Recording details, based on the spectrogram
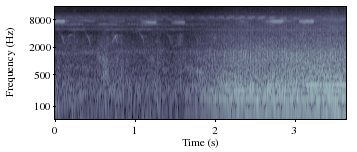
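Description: A helicopter in the military shooter Gray Zone Warfare drones steadily with a low rotor hum that grows louder as it approaches, accompanied by faint high beeping tones.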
